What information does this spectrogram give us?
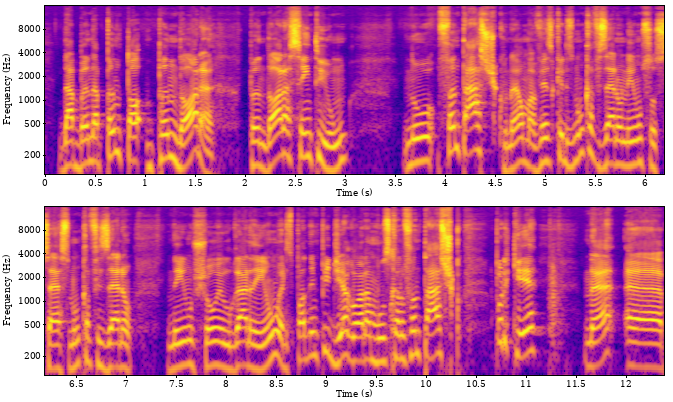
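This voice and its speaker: A Brazilian man with a stuffy nose hosting a live show in loose, joking commentary, peppered with "tá?". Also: on the high side. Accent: Brazilian Portuguese. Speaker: livestream host.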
